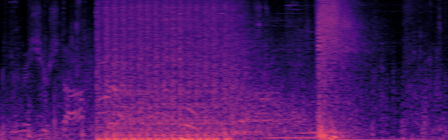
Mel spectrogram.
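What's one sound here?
A loud burst of gunfire rattles and booms.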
